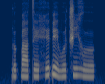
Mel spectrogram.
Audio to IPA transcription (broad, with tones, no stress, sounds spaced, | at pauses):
ɾ ʊ˨ k͡p a˨ t e˨ h ɪ˦ ɗ e˦˨ β ʊ˦ t͡ʃ i˦ ɣ ʊ˦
